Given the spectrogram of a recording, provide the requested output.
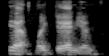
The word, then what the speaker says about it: Dannion: Dannion, spelled like Dan, like Dannion.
